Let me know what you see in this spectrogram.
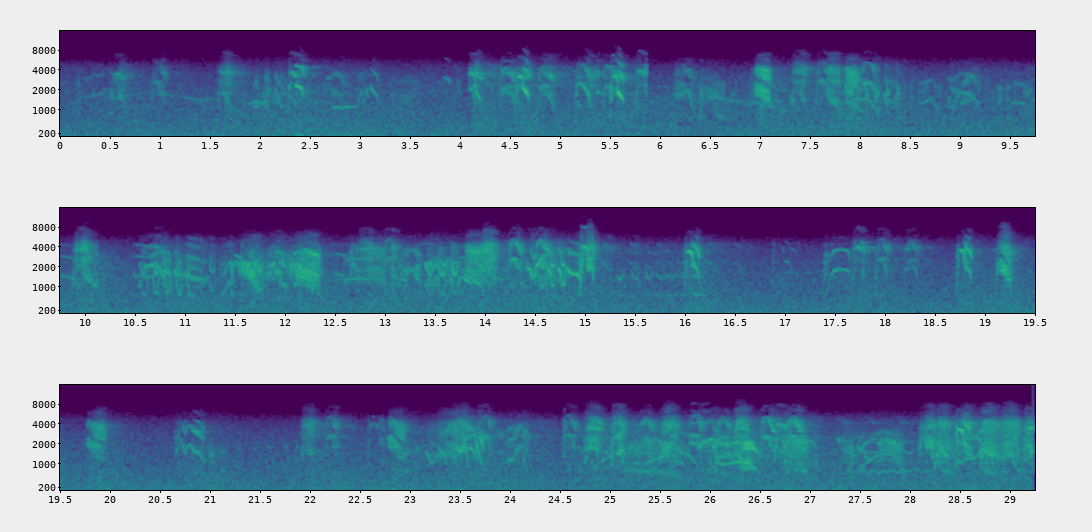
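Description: Birds chirping: many short, high chirps and quick whistled glides, coming in clusters with brief gaps.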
